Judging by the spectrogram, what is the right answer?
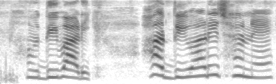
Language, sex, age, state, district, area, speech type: Gujarati, female, 18-30, Gujarat, Rajkot, rural, spontaneous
